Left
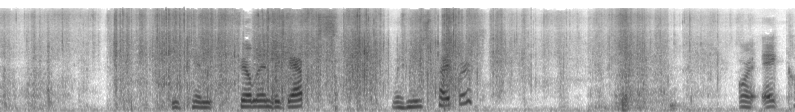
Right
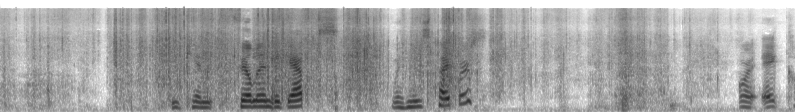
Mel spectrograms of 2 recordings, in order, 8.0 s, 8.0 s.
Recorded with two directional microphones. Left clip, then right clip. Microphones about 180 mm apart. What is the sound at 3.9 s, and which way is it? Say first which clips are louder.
Speech: right 4 dB; 60° right (ahead or behind).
